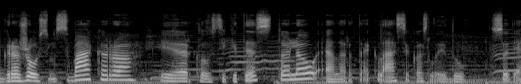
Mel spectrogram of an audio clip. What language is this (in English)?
Lithuanian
